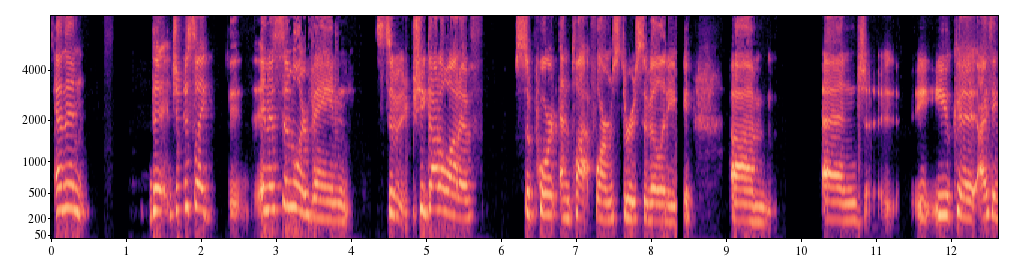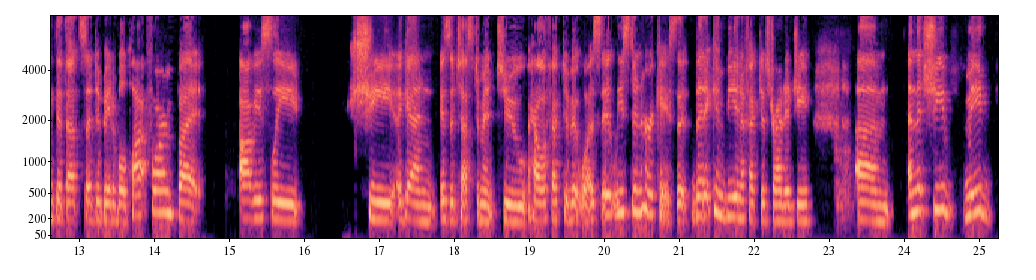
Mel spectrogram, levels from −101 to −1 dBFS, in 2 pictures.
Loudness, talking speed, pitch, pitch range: -20 LUFS, 145 wpm, 240 Hz, 190-285 Hz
